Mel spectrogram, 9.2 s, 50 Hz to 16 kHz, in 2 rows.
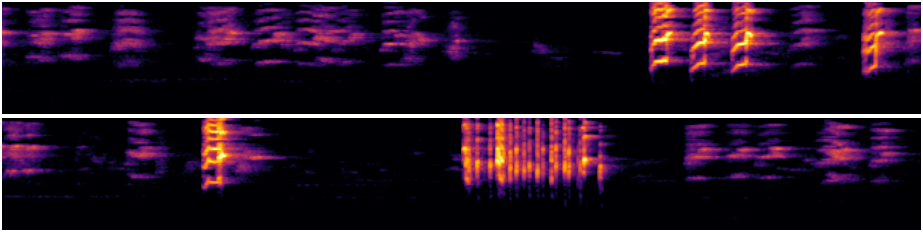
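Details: A pair of hand-raised peach-faced lovebirds aged 7-8 months, a red-headed green opaline and a red-faced dark green, chatter in soft high twitters broken by loud, shrill, harsh shrieks in short bursts, with a rapid screeching run near the end; Rosy-faced lovebird.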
